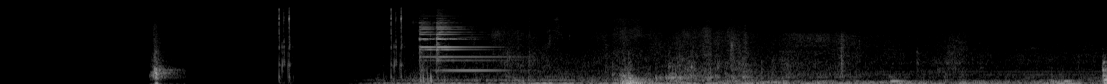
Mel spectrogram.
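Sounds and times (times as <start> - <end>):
notification bell ding: 4.2 - 5.3.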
